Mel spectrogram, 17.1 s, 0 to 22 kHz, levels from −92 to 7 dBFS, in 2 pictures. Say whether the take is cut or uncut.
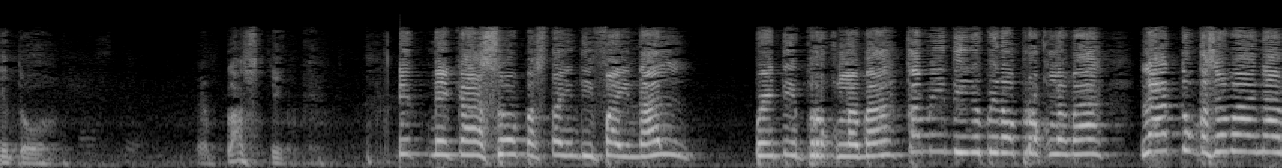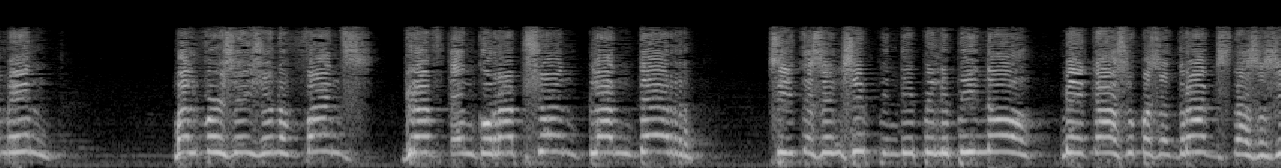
cut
